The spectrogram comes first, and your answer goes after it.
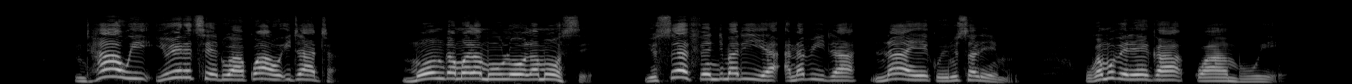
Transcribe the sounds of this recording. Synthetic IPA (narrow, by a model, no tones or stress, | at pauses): ntʰawijɔjɛɾɛt͡sʰɛɗwakwawɔitaːtʰa̰ | mɔŋɡamwalamulɔlamɔsɛ̰ | jɔsɛfɛndimaɾijaʔanapitanajɛkujɛɾusalɛmu | ukamupɛɾɛk̬akwaːmbuːjɛ̰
